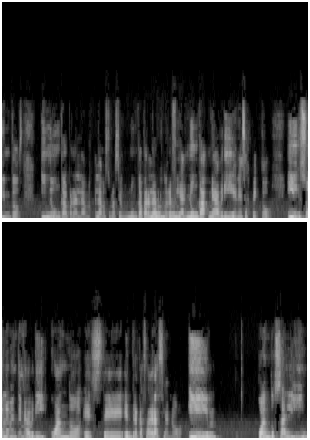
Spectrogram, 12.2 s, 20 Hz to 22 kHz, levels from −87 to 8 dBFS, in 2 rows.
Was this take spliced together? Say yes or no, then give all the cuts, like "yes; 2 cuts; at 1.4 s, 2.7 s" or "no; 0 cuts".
yes; 1 cut; at 9.8 s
